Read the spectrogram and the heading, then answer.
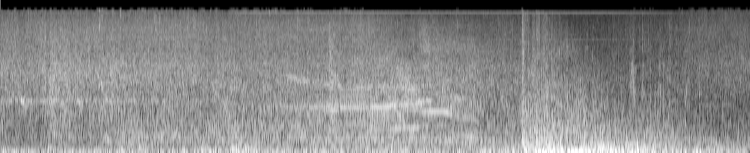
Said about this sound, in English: The walls have crumbled.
